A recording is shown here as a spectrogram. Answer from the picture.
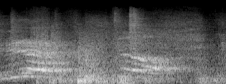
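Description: Raised voices shouting around a wrestling ring, with a dull thud of a body hitting the ring near the middle.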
